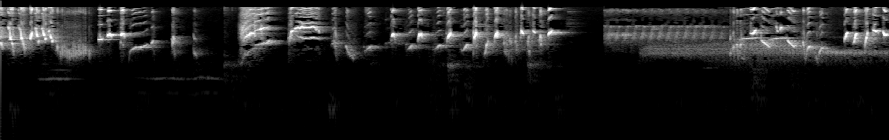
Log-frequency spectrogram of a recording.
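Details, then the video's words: Canary singing, used for training canaries: quick varied chirps and sliding notes, then a brief silence, followed by sustained buzzy rolls and fast repeated trill phrases. "canary singing best video to training canaries birds"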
